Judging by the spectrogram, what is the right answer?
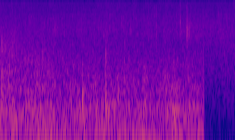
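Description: Heavy rain pours with a rumble of thunder on a stormy night, a dense, loud wash of noise that cuts off abruptly after about a second.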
